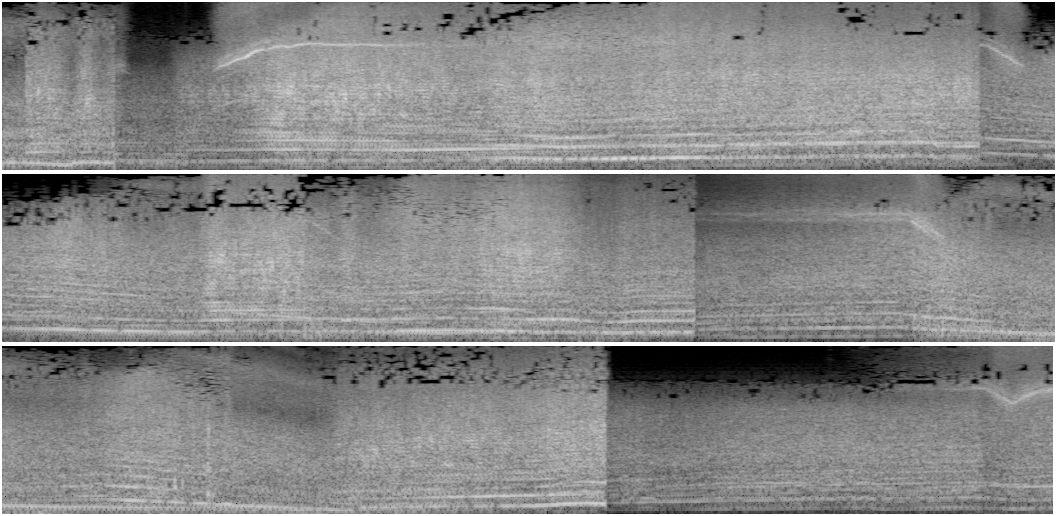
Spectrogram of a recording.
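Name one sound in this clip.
A racing car engine roars, rising and falling in pitch as it shifts gears.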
